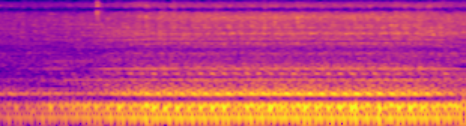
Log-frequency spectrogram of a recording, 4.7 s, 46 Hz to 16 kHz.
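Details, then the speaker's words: 1986 Ford Mustang GT 302 V8 just converted to mass air (MAF), computer still learning; idles super smooth and clean with deep even burble at slightly high idle, before base idle reset aiming for ~750 rpm; normal idle. "But it's already idling super smooth and super clean."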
